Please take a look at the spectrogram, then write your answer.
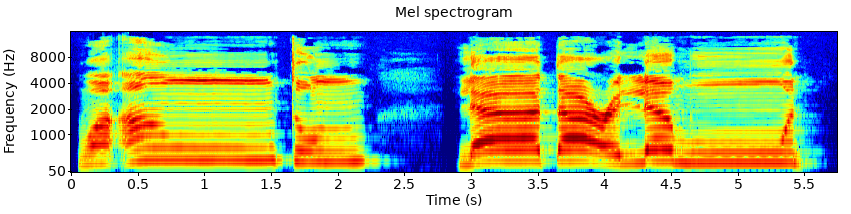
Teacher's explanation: واللہ یعلم، یعلم وانتم، وانتم دیکھیں وَأَن، یہاں نون ساکن ہے اور نون ساکن کے بعد تا آ رہا ہے، اور تا جو ہے اقفا کا ورڈ ہے، تو ہم یہاں اقفا کریں گے، نون ساکن کی آواز کو ناک میں چھپائیں گے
